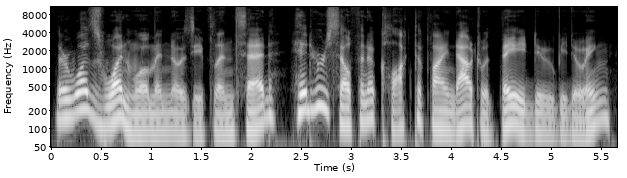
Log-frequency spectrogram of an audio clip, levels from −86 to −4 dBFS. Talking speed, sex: 210 wpm, male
